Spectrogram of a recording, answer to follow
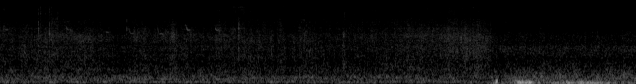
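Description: Outdoor ambience with faint, scattered bird chirps, and a few low thumps in the last second.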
